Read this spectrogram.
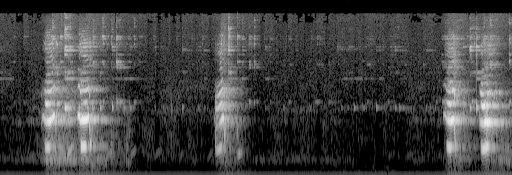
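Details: Beagle and Segugio hunting hounds barking during an August hare hunt: sharp, harmonic barks, mostly in quick pairs, with a single bark between and long silent gaps. No other clear sounds.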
